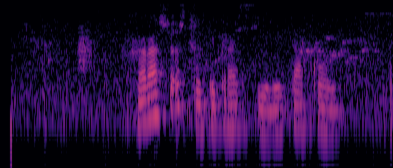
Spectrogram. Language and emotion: Russian, positive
